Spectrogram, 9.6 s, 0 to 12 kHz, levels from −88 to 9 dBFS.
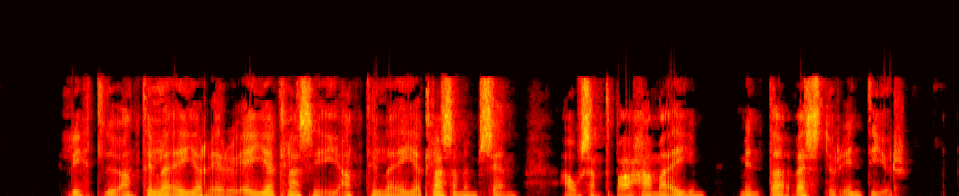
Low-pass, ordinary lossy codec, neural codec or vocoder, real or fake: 7.2 kHz; AAC, 32 kbps; none; real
